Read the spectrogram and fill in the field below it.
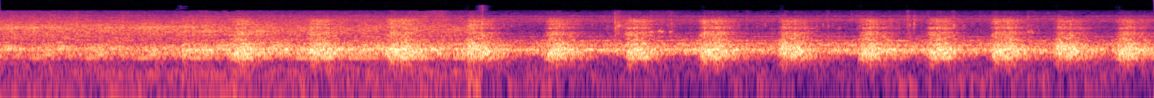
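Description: Model train wheels click quickly and evenly over rail joints.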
